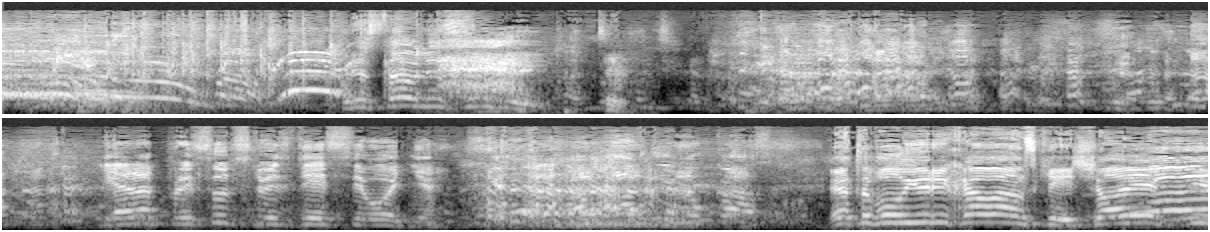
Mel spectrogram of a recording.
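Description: A crowd of young men laughs and cheers.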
